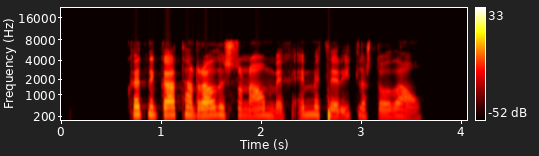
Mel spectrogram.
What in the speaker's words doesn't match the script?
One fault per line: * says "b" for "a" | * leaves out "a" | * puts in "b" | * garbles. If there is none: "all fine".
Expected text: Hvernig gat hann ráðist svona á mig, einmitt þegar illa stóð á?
all fine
